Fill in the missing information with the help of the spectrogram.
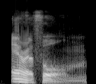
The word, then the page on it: aeriform: British English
